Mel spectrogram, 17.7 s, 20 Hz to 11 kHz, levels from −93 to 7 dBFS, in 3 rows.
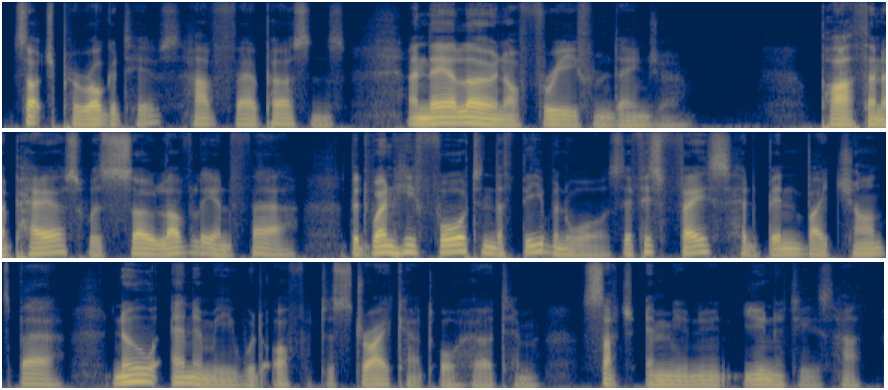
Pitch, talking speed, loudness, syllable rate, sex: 95 Hz, 165 wpm, -25 LUFS, 5.0 syllables/s, male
